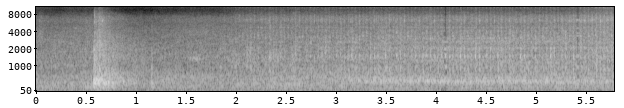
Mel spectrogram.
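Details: Car with 7-speed DSG gearbox, cold start then idle, engine bay open: loose metallic rattle and shaking from worn dual-mass flywheel, worse on cold mornings; flywheel replacement planned, play to be checked once gearbox removed.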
